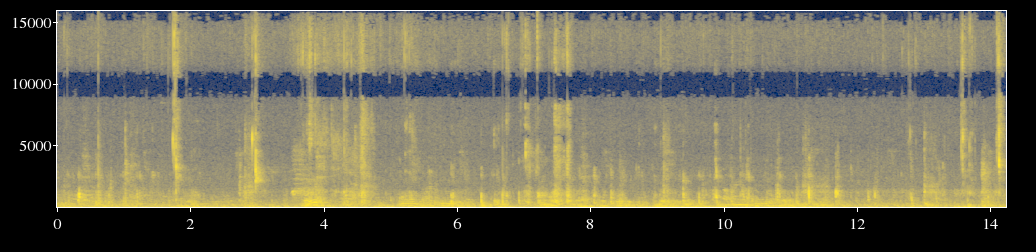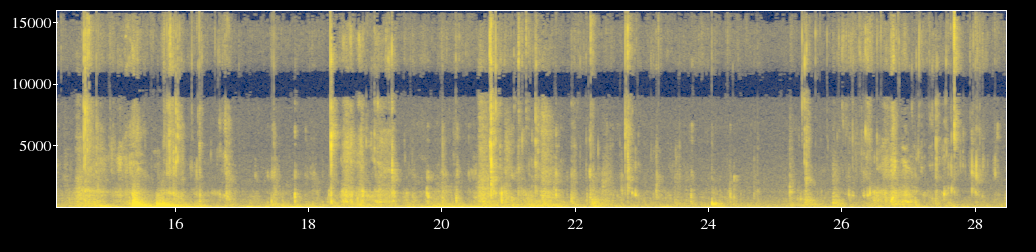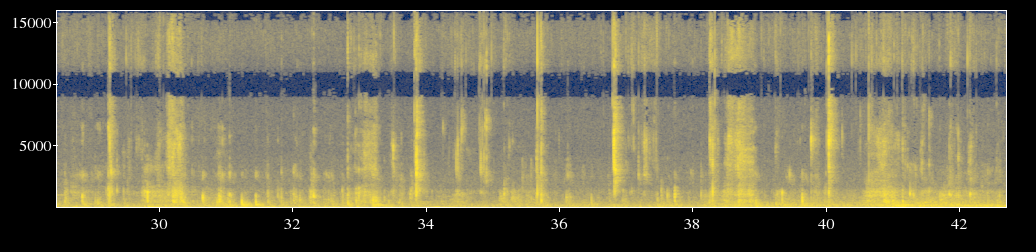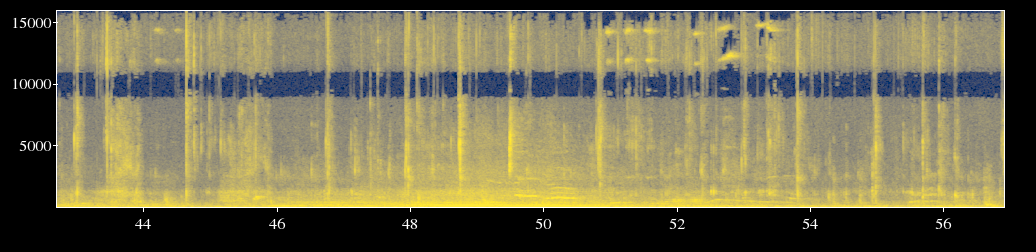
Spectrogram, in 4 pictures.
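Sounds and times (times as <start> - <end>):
person biting and chewing: 12.8 - 24.5, 25.2 - 49.5.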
